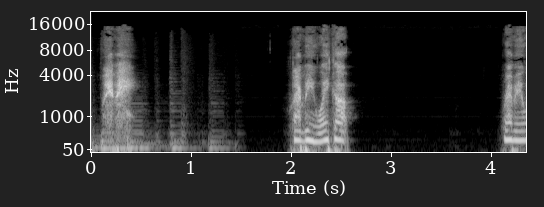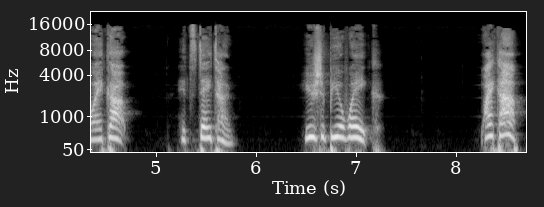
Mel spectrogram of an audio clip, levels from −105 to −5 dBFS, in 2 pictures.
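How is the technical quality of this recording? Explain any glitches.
Two brief stretches of DAB burbling mar the recording, at 2.50 to 2.55 s and 5.34 to 5.43 s. Weak reception let bit errors, somewhere near 0.15 and 0.1 percent, slip past error correction into the MP2 stream, so corrupted samples put short blips of noise into single sub-bands. The result is short bursts of noise over the sound. Unlike a dropout, nothing goes silent; the band-by-band blips also set it apart from steady codec swirl.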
